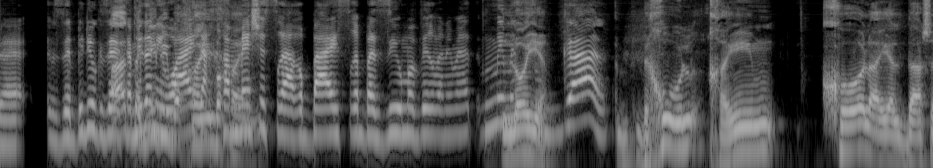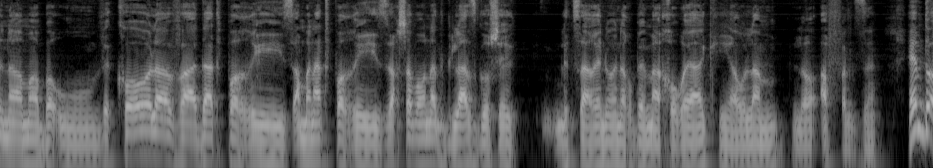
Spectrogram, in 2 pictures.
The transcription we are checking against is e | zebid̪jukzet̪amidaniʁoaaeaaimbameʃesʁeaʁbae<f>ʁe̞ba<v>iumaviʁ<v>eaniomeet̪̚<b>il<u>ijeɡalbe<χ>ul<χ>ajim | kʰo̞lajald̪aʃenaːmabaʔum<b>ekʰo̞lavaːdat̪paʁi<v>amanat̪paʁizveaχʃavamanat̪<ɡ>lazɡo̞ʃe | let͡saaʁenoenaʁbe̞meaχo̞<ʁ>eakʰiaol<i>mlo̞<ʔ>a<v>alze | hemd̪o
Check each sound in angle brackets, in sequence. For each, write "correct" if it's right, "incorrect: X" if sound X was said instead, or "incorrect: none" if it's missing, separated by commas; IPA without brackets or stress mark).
incorrect: s, incorrect: z, correct, incorrect: m, incorrect: o, correct, correct, incorrect: v, incorrect: z, correct, correct, incorrect: a, correct, incorrect: f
